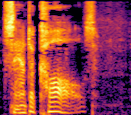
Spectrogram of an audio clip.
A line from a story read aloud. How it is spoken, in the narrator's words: sighed Esther in awe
